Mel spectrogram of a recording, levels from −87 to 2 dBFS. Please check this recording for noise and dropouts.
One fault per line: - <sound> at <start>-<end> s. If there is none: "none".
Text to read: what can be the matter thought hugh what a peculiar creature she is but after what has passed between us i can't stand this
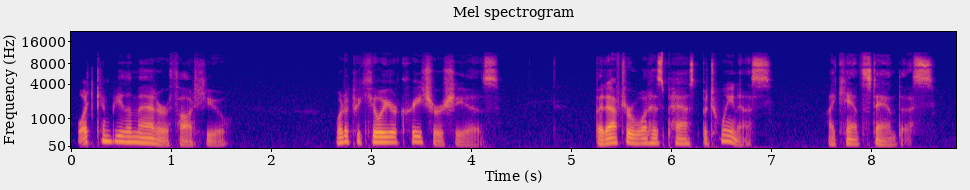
none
